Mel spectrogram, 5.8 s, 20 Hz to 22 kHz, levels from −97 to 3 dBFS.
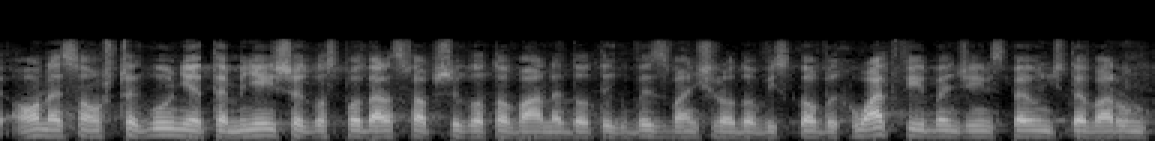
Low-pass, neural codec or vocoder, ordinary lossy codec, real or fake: none; none; none; real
